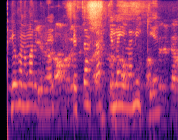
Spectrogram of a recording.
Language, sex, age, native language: Icelandic, female, 18-19, Icelandic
